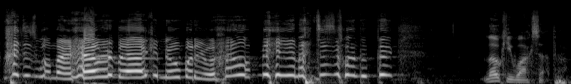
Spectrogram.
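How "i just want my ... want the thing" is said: put-on much higher, louder childish wail; hammed-up distraught god whining; mock distraught whine. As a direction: blubber like a toddler. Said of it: "Thor is distraught".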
